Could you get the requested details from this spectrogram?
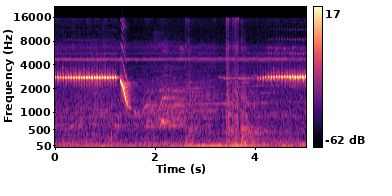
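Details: Caged sirtu iora in breeding condition, calling for a female to mate: a fast, even trill of pulsed whistles, a sharp downward-swooping note, a quiet pause, then the rapid trill resuming.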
